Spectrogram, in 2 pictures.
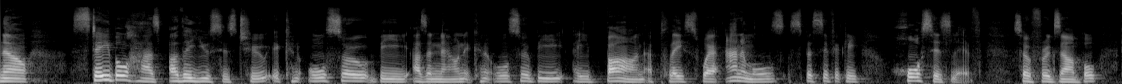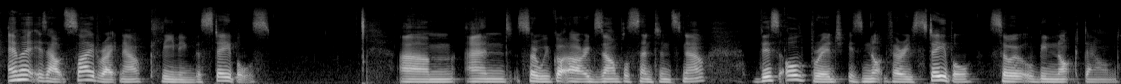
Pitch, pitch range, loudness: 130 Hz, 120-150 Hz, -20 LUFS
